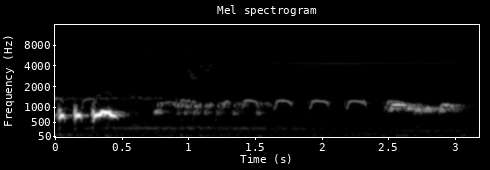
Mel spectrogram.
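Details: Crossbred zebra dove with a big voice: a brief loud burst of staccato coos opens, followed by a long, softer chain of rolling coo notes from neighbouring doves.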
